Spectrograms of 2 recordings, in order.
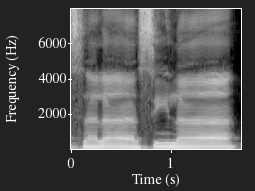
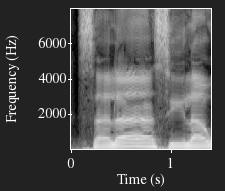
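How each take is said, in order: First: The word ends on a long final vowel. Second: The final vowel is short, running into the next word. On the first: The reciter stops at this word. "Boleh salasil atau" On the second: The reciter continues into the next word. "tidak panjang la-nya ya"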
